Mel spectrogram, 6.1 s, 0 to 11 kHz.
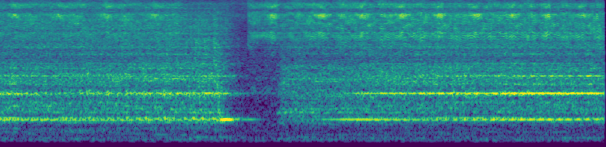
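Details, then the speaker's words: Haas VF-3 retrofit with Chinese servo drives, Y axis jogged by MPG handwheel: steady high humming whine around 600 Hz while moving. Ball screws could be blamed. Servo motor whine. "It's not that bad. You hear that humming, that whining or whatever?"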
